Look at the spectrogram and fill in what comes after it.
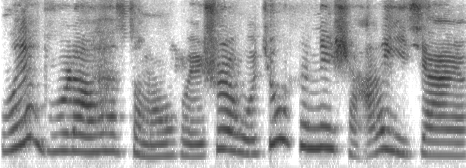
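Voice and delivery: feigned wide-eyed innocence, playing dumb, protesting tone. Imitating how he acts once the conflict is exposed to everyone, imitating playing innocent. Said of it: "无辜小白兔".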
